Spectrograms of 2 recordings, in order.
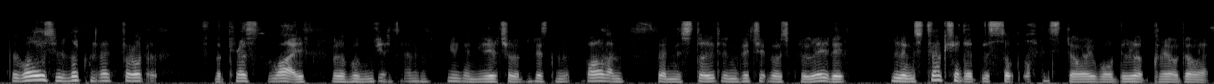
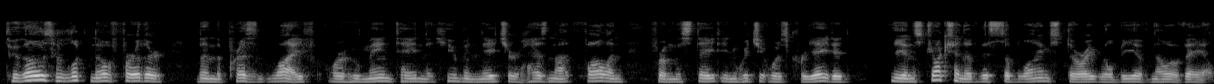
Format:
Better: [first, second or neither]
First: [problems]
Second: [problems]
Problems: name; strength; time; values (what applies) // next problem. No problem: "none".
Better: second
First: noise reduction (neural diffusion model UNIVERSE++)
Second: none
